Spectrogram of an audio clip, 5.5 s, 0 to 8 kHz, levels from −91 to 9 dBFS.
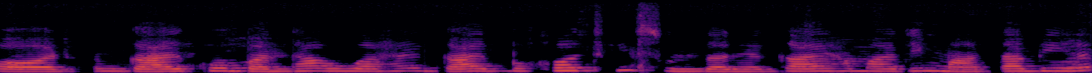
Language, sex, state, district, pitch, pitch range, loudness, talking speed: Hindi, female, Bihar, Gopalganj, 260 Hz, 240-275 Hz, -40 LUFS, 175 wpm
